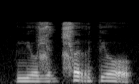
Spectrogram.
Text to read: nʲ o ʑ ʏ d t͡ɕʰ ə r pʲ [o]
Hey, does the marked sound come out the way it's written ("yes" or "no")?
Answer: yes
